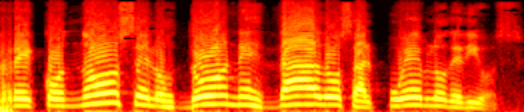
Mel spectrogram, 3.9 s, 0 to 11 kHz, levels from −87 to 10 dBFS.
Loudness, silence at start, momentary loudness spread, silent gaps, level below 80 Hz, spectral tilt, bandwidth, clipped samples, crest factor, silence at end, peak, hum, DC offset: -7 LUFS; 0 s; 7 LU; none; -26 dBFS; -5.5 dB/octave; 11 kHz; 10%; 6 dB; 0.25 s; 0 dBFS; none; under 0.1%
